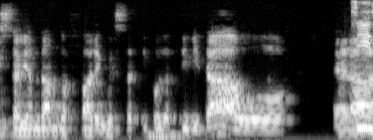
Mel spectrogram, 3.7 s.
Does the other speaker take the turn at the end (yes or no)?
yes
